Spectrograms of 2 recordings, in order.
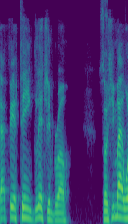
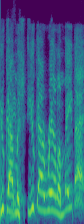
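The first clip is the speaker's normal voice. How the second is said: loud raised voice, much higher and slower; 11 semitones higher, 5 dB louder than usual. Interrupting to question another speaker about a car purchase, loud. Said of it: "Why are you so loud?".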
